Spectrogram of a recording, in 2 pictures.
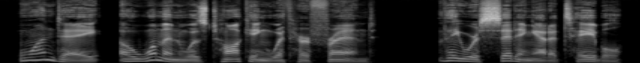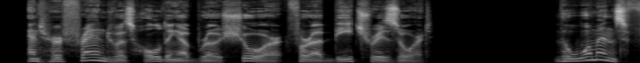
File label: Speaking Model Narration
